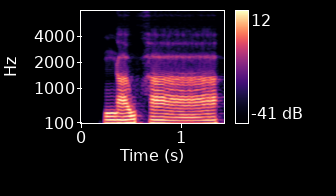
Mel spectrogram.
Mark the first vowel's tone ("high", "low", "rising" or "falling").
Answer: rising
